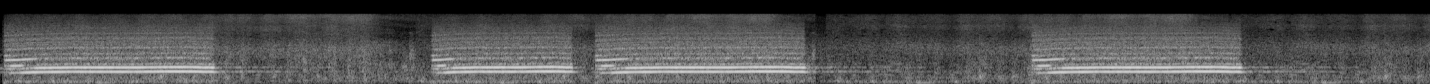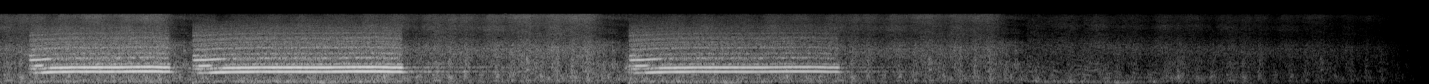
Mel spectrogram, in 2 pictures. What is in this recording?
train whistle and chuga chug
town, train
